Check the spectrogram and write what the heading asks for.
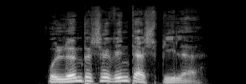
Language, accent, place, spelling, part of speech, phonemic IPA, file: German, Germany, Berlin, Olympische Winterspiele, proper noun, /oˌlʏmpɪʃə ˈvɪntɐʃpiːlə/, De-Olympische Winterspiele.ogg
- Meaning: Olympic Winter Games, Winter Olympics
